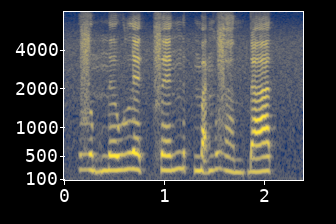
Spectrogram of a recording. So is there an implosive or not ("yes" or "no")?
yes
